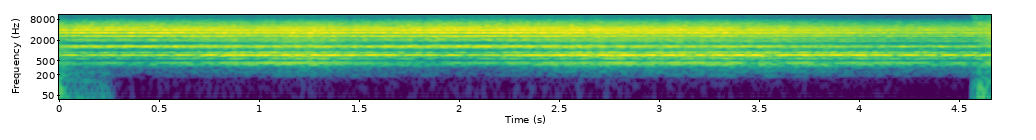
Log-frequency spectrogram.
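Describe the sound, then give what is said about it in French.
A Continu Mini, a stringless electronic instrument shaped like a guitar neck with a pressure-sensitive touch surface played with the fingertips, holds one loud, bright, buzzy synth tone with rich overtones and a slight chorus-like shimmer. It stays steady for several seconds, then cuts off abruptly, with no voices. “Ça ressemble à un manche de guitare mais sans corde. Juste une surface tactile, sensible à la pression, sur laquelle on joue du bout des doigts, et ça fait un son d'enfer.”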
